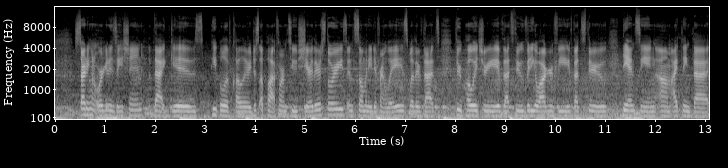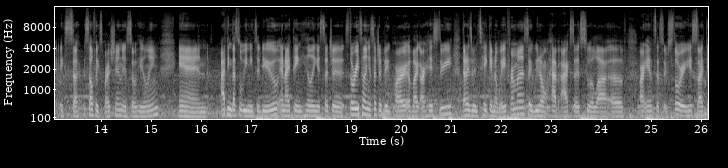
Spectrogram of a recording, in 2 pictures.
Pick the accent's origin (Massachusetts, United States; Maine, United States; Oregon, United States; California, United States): Oregon, United States; Portland; Like growing up in Portland, I didn't have, like I said, any black doctors.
